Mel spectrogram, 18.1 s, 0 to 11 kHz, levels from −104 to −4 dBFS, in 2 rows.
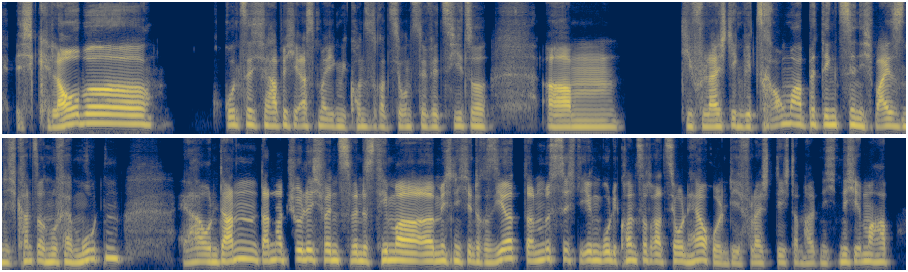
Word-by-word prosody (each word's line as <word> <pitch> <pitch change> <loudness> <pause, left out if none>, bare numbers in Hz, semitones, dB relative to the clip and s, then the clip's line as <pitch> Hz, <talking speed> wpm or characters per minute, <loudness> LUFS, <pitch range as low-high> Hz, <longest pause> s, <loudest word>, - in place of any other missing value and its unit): Ich - - -3
glaube, 175 +5 +6 0.7
grundsätzlich 155 -1 -4
habe 135 +2 0
ich 145 - -7
erst 135 0 -4
mal 135 - -5
irgendwie 125 -1 -8
Konzentrationsdefizite, 125 +2 -6 0.6
ähm, 120 0 +2 0.6
die 125 - -5
vielleicht 120 +3 0
irgendwie 120 -3 -5
Trauma-bedingt 160 +3 -1
sind, 160 -2 +2
ich 130 - -5
weiß 135 +1 +2
es - - 0
nicht, 125 -2 -4
ich - - -8
kann 150 +1 -5
s 155 - -9
auch 150 - -3
nur 140 0 0
vermuten. 180 - -2 0.6
Ja 125 +3 -5
und 140 0 -2
dann 185 +4 +2
dann 155 +1 0
natürlich, 180 +1 -1
wenn's 165 -2 +1
wenn 160 0 0
das 145 -3 -2
Thema, 160 -3 +6
äh, - - +1
mich 155 -1 -1
nicht 150 -3 -4
interessiert, 155 +9 -1
dann 155 +1 -2
müsste 185 0 -4
ich 170 0 -12
irgendwo 165 +1 -1
die 155 - -6
Konzentration 150 -4 -3
herholen, 130 -6 -2
die 115 +1 -10
vielleicht 120 +1 -9
die - - -7
ich 125 - -10
dann 120 -3 -13
halt 115 +1 -10
nicht 115 +3 -14
nicht 140 0 -4
immer 140 0 -3
habe. 135 -1 -5
145 Hz, 180 wpm, -24 LUFS, 125-165 Hz, 0.7 s, glaube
